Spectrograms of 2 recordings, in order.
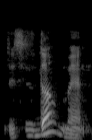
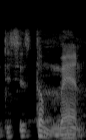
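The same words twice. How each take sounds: First: "the" punched harder within the phrase; stress on "the". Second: Said in the usual way. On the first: Shown as a demonstration. Teacher showing emphasis to learners, "the" stressed. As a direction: lean firmly on the word "the". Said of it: "উপর জোর দেওয়ার প্রয়োজন হয়". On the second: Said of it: "এখানে কোনো সময়ই দা উচ্চারণ হবে না".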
